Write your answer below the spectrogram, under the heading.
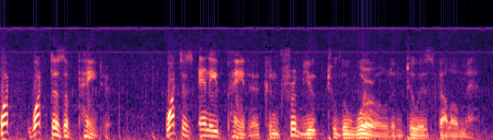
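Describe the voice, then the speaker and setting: At a fairly quick pace, a man speaks with an American accent over light background noise. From United States. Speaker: TV interviewer. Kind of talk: interview questions. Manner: mildly mocking, curious. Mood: probing, mildly exasperated. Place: studio. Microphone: old recording.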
